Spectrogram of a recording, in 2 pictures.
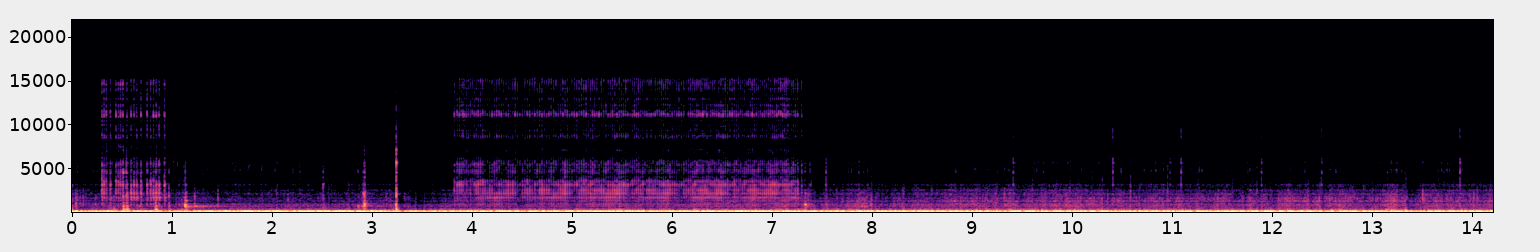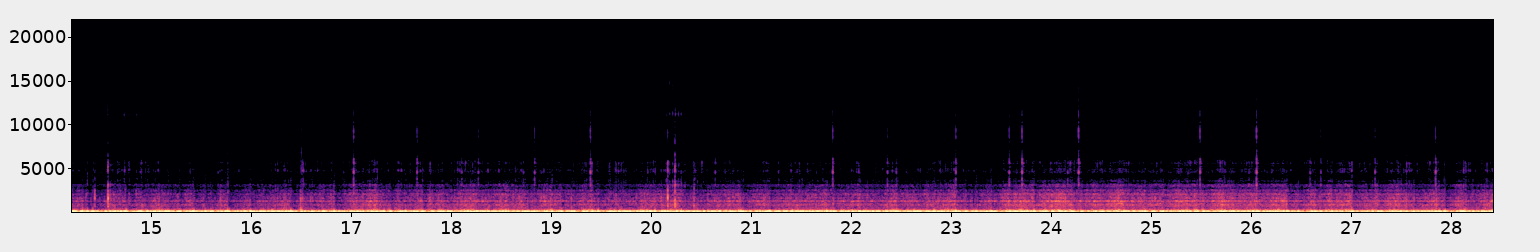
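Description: Steady wind buffeting and road rumble on a handlebar-mounted action camera on a road bike riding at speed. A brighter hiss joins for about three seconds, from roughly four seconds in.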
